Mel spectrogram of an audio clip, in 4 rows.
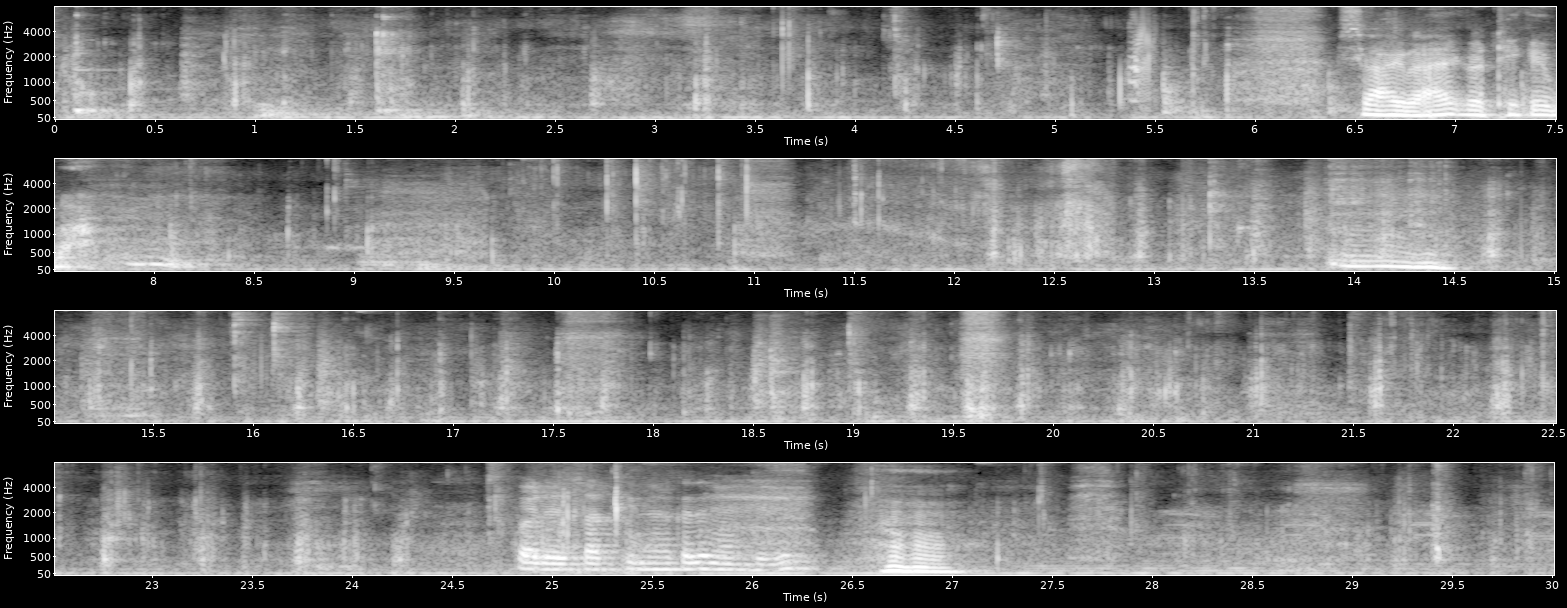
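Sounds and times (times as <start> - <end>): crunching and wet chewing: 0.0 - 6.4, 8.1 - 30.0
low hummed voice: 13.8 - 14.6.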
